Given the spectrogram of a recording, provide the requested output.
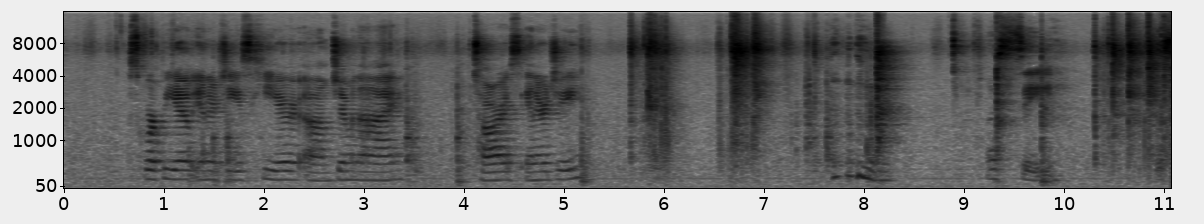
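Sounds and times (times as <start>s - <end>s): person coughing: 7.6s - 8.2s.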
